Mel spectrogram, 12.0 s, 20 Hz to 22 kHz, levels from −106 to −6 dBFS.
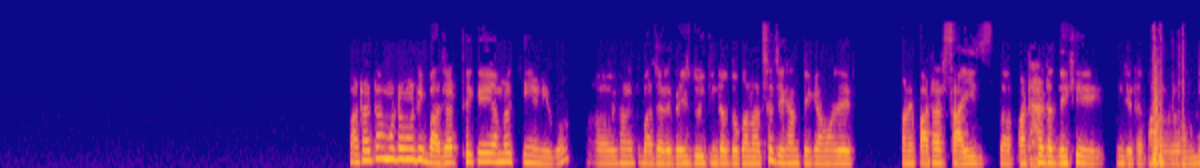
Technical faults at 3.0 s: none

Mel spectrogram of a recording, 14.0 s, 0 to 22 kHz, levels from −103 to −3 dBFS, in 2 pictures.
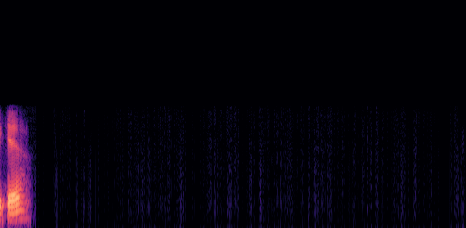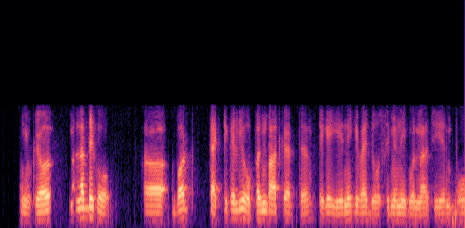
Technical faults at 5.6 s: iLBC codec

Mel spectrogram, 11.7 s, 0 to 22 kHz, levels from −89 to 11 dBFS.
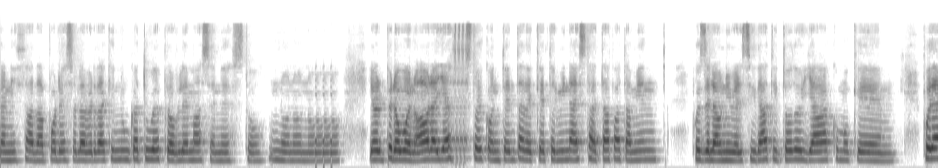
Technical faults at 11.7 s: none

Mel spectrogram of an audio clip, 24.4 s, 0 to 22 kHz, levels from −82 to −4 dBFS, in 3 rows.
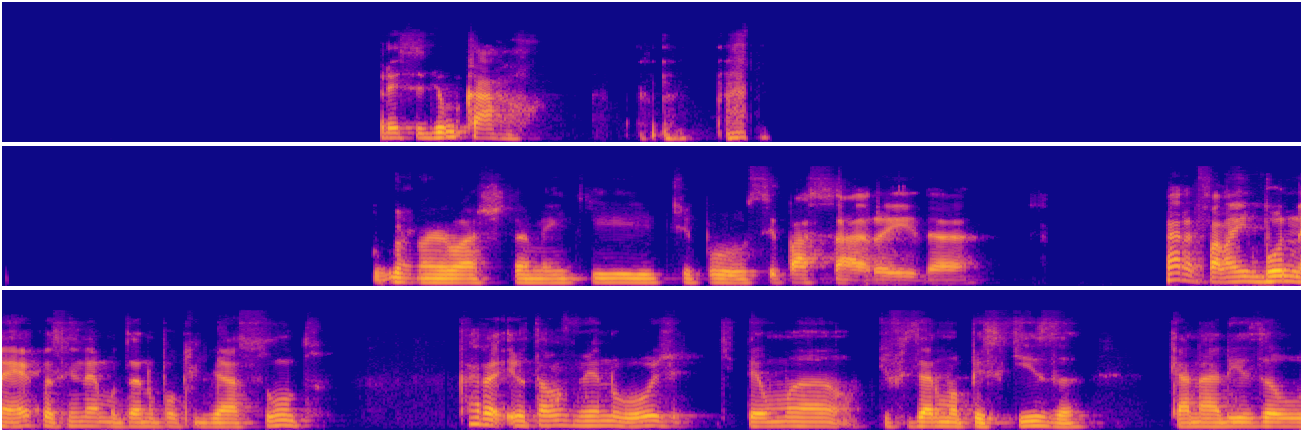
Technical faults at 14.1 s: none

